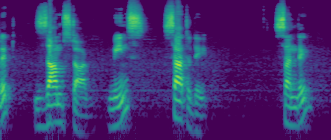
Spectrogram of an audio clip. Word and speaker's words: Samstag: Monday, Montag, Tuesday, Dienstag, Wednesday, Mittwoch, Thursday, Donnerstag, Friday, Freitag, Saturday, Samstag. In this word, S alphabet is pronounced as Z. So we call it Samstag, means Saturday.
